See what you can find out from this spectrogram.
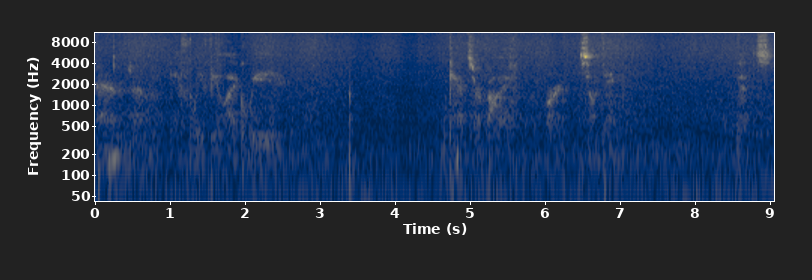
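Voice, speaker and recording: A man's voice: drawn-out words, pauses often, echoey room, low-quality recording. A man whispering in a rambling, reflective and informal ASMR style, feeling his way through his thoughts. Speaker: ASMR content creator.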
